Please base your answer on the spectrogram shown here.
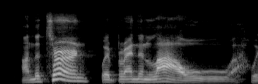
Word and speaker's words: Lau: the turn with Brandon Lau, that's the way I got to say it now because I get confused with the Lowe brothers, unless Sean's telling me that I'm mispronouncing his No, name again.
